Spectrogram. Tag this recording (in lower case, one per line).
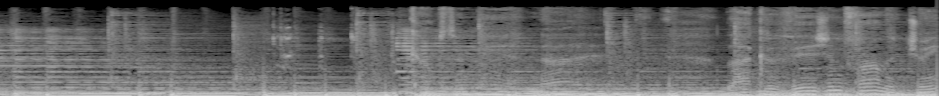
music
singing
inside a large room or hall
